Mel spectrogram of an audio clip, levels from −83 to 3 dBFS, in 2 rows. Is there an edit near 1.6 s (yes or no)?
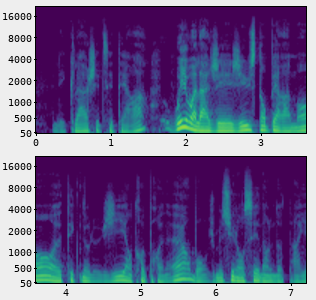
yes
